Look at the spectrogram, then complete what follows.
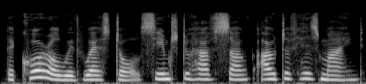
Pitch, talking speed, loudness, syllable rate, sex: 235 Hz, 195 wpm, -16 LUFS, 4.4 syllables/s, female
